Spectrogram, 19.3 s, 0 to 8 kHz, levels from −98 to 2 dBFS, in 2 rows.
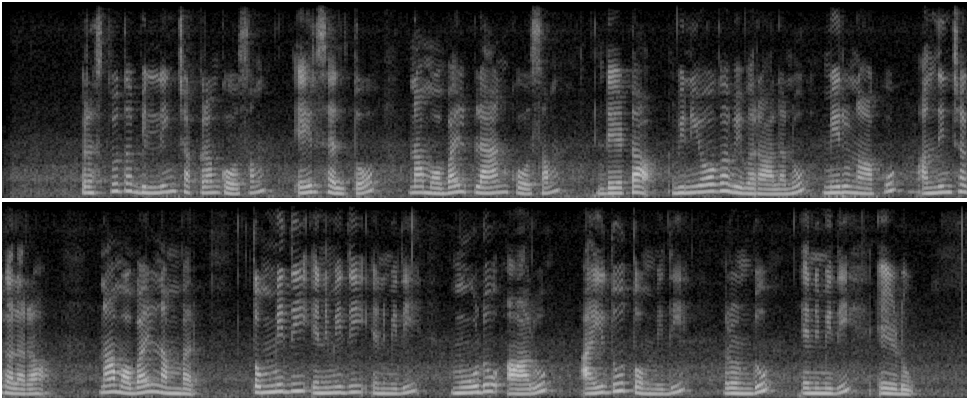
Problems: none marked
